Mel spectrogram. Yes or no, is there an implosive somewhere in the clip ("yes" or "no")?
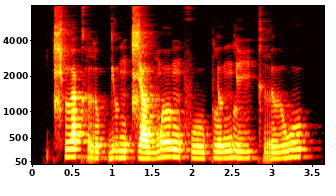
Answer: no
